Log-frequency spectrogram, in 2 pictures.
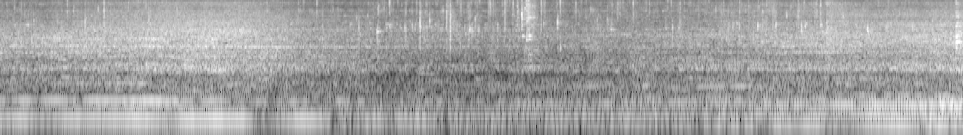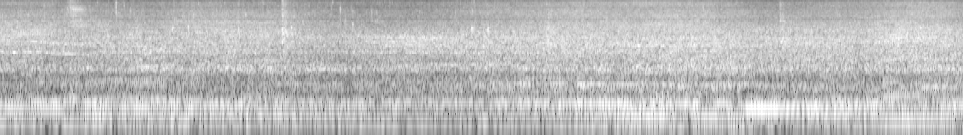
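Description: Martabak telur frying in oil on a flat griddle, with a few short clicks, over a steady low rumble that grows louder in the second half.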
